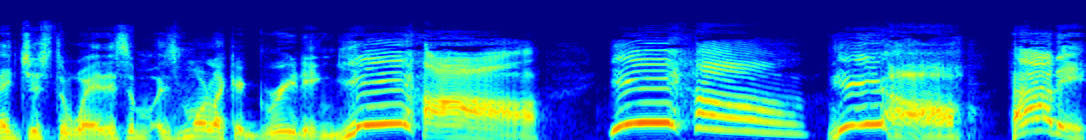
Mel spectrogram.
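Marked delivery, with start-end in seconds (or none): 2.1-6.8 very high, squeaky, slow, swooping cowboy voice. Explaining the cowpoke's greeting to the other speaker, high-pitched cowboy voice. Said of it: "why does the cowpoke have to have a higher voice".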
